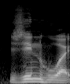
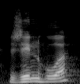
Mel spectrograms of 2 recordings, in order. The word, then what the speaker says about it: Xinhua: Xinhua. You pronounce it with a Z, not X. You pronounce it with a Z. Xinhua.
